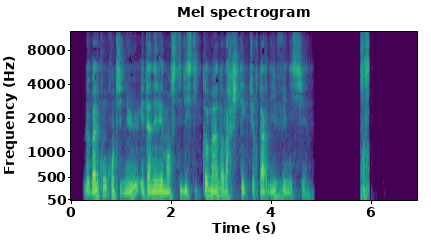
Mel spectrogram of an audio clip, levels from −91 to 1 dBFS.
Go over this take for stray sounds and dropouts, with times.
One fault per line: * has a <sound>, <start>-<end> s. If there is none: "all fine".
* has a laugh, 5.8-6.0 s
